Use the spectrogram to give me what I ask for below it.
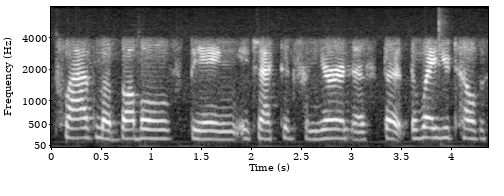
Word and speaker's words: Uranus: But when he used the proper language that I call the pronunciation as Uranus, and not the other direction, as many people do.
